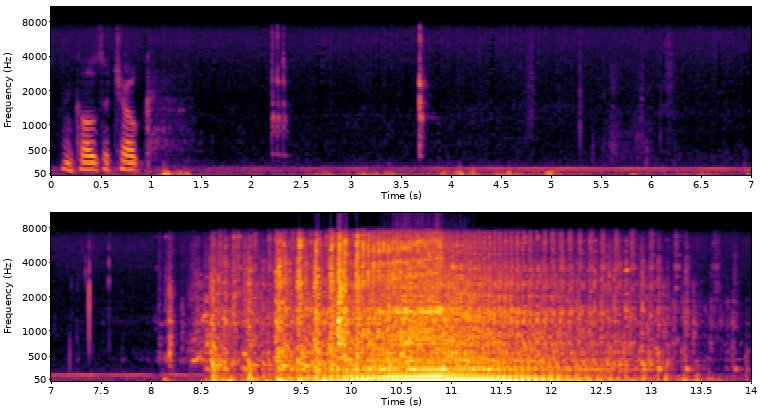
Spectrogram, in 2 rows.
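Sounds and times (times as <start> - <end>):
generator engine running: 5.4 - 14.0
generator pull-start: 8.0 - 14.0.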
